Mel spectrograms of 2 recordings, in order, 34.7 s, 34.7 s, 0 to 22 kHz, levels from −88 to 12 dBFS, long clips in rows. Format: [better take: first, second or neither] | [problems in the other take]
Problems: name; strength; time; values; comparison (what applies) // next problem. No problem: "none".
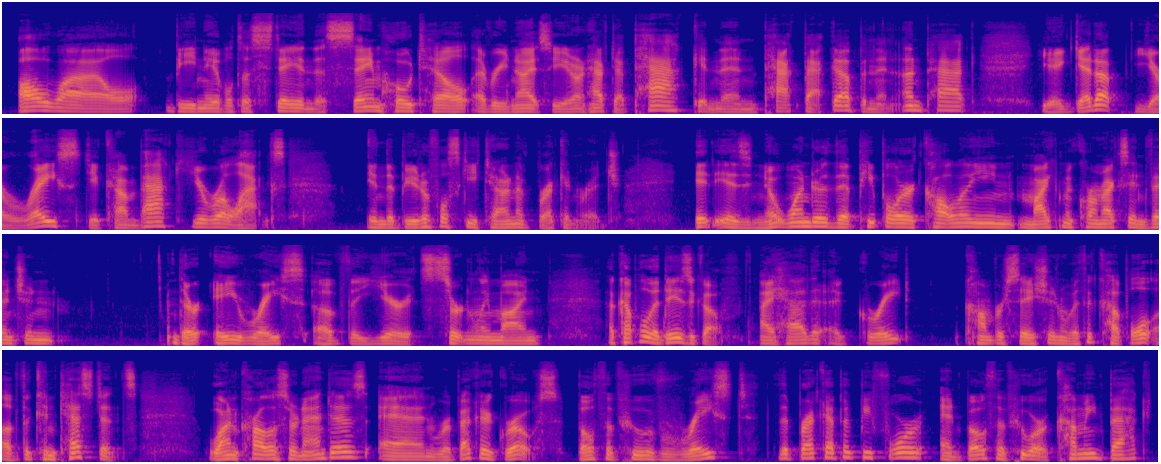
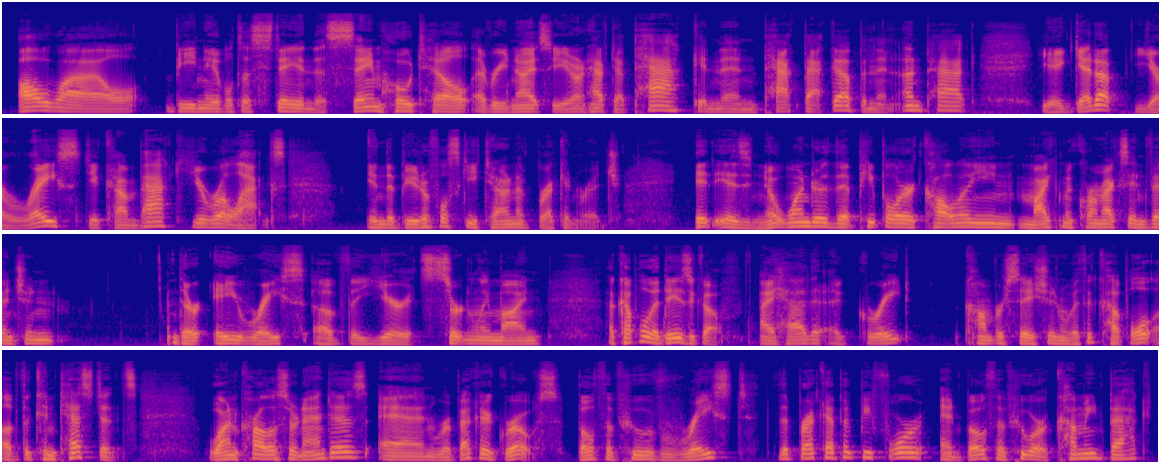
neither | none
